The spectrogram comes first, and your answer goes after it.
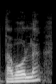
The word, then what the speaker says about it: Tabola: Ah sí sí comentaron de la tabola que yo le decía tábola y luego me di cuenta que no tiene acento entonces pues sí debe ser tabola eh la pizza de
